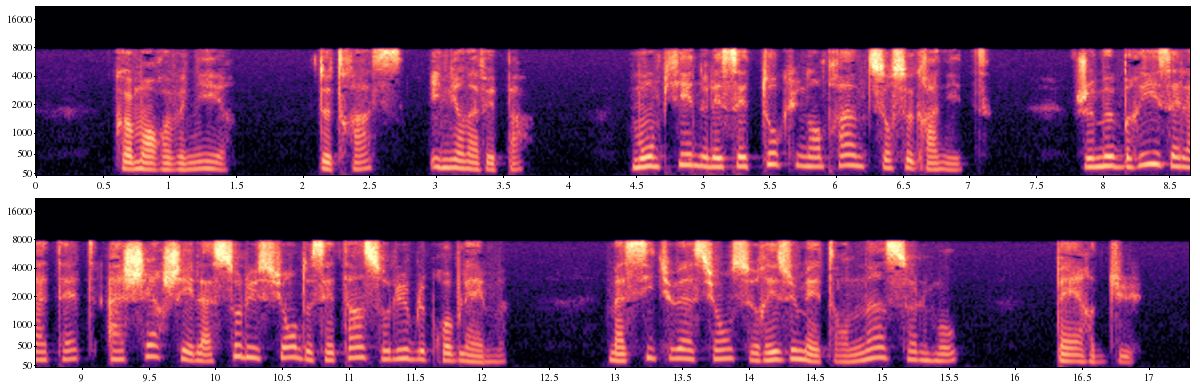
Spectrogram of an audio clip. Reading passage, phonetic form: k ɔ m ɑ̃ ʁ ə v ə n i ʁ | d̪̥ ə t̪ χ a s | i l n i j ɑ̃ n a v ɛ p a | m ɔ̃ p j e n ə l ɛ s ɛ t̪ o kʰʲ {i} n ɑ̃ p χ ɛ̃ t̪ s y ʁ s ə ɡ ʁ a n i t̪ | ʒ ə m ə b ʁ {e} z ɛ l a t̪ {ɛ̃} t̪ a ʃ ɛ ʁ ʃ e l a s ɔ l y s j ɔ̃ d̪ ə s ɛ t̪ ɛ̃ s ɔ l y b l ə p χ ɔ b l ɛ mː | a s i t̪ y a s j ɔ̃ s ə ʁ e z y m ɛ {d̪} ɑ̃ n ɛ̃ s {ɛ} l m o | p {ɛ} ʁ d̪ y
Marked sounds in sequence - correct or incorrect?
incorrect: y, incorrect: i, incorrect: ɛ, incorrect: t̪, incorrect: œ, correct

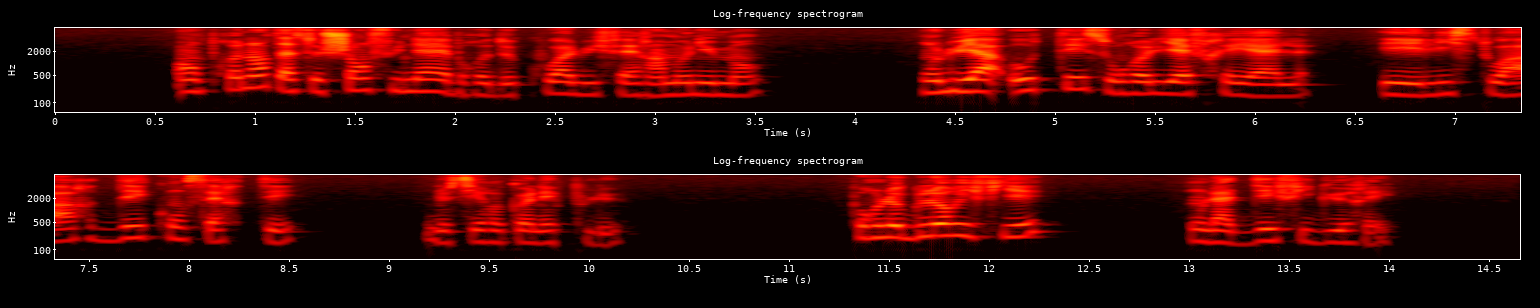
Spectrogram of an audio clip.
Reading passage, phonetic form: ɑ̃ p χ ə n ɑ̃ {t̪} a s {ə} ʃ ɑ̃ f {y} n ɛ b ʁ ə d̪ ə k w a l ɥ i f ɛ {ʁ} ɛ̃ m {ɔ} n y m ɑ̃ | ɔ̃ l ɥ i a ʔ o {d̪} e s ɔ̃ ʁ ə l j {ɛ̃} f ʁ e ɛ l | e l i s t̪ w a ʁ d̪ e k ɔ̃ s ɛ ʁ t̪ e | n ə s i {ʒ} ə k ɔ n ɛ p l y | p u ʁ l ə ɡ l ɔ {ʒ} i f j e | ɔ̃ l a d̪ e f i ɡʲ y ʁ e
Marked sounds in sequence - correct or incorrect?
correct, correct, correct, correct, correct, incorrect: t̪, incorrect: ɛ, incorrect: ʁ, incorrect: ʁ

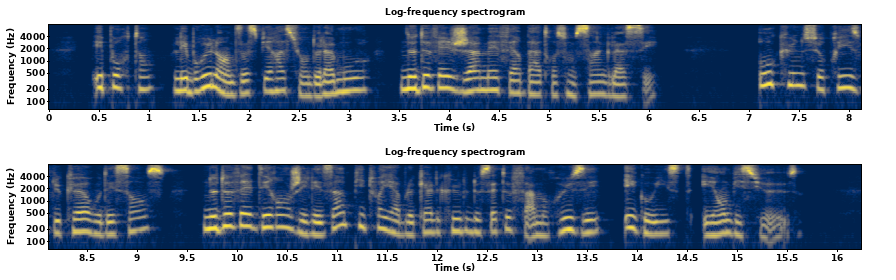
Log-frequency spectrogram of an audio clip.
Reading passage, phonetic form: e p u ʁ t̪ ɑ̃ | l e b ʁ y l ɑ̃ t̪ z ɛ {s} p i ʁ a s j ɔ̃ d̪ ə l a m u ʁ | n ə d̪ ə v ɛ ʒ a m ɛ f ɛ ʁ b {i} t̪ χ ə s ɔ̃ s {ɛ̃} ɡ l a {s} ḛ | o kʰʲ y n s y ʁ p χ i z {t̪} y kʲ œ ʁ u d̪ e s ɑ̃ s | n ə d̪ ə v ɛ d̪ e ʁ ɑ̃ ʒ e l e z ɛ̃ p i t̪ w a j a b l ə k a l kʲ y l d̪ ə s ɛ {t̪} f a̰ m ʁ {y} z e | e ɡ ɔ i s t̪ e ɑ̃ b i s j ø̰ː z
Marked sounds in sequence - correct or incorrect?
correct, incorrect: a, correct, correct, incorrect: d̪, correct, correct

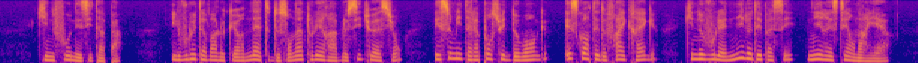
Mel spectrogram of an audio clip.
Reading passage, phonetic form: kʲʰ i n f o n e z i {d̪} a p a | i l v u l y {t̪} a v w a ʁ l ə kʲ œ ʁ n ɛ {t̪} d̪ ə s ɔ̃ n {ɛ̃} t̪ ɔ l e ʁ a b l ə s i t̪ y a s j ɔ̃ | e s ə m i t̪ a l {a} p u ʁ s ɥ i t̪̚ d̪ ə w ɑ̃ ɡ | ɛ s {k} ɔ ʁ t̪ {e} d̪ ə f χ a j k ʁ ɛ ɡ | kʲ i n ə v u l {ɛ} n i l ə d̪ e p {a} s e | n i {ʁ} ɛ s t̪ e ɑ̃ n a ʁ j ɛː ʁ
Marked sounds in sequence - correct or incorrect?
incorrect: t̪, correct, correct, correct, correct, correct, correct, correct, correct, correct

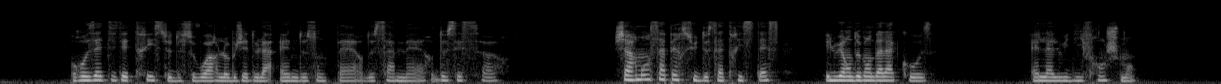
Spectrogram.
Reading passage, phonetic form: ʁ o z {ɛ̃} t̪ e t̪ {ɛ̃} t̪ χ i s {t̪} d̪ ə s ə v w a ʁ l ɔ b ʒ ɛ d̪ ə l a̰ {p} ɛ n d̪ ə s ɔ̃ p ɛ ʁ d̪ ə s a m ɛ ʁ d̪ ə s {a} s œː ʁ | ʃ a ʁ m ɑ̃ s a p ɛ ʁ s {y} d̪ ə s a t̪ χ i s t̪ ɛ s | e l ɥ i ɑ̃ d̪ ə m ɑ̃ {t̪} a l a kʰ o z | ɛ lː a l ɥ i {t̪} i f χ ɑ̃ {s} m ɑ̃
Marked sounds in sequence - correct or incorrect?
incorrect: ɛ, incorrect: ɛ, correct, incorrect: ʔ, incorrect: e, correct, incorrect: d̪, incorrect: d̪, incorrect: ʃ

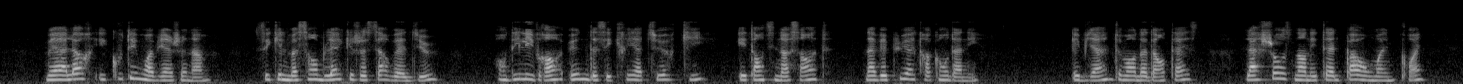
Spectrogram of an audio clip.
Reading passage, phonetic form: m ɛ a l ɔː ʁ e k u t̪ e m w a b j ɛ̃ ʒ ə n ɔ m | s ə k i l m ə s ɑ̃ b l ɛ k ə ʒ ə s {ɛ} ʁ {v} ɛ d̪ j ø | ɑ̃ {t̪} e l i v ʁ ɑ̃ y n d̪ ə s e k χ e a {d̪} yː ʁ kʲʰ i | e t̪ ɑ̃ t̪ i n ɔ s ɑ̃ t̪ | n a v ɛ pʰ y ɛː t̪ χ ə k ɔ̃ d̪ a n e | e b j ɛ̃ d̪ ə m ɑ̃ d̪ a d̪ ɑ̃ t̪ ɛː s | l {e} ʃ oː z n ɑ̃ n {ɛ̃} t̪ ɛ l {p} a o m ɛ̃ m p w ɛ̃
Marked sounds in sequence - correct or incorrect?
correct, correct, incorrect: d̪, incorrect: t̪, incorrect: a, incorrect: ɛ, correct

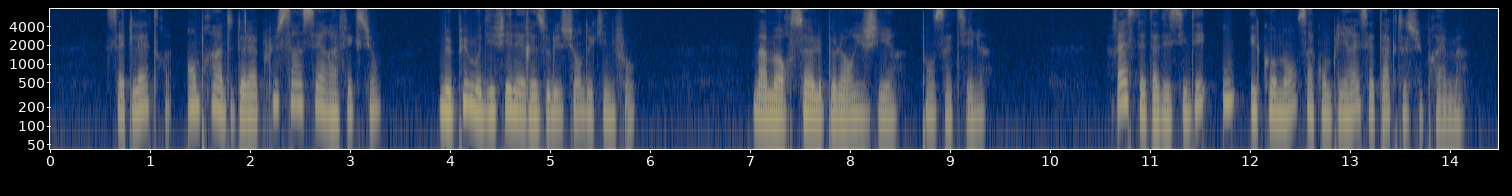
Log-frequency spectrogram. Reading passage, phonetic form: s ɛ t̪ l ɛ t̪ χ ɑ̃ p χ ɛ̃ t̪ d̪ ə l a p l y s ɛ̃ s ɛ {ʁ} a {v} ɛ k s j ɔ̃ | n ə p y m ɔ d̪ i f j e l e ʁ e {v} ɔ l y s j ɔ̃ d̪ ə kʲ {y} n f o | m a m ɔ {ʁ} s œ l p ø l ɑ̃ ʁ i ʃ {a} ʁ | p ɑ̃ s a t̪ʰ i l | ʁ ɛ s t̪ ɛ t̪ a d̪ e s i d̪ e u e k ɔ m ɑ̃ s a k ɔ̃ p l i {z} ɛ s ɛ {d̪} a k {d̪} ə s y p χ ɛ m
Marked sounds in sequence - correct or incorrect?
correct, incorrect: f, incorrect: z, incorrect: i, correct, incorrect: i, incorrect: ʁ, incorrect: t̪, incorrect: t̪

